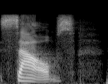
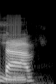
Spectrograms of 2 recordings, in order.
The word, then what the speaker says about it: salve: Salves for JT. – Salve. – Salve. Don't say salve. – It has an L in it, but it's pronounced salve.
